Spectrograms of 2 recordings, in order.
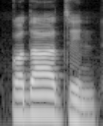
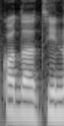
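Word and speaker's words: কদাচিন্: মৃ মৃতে বা কদাচিন এখন এখানে কদাচিহ্ন হবে না কেন হবে না কারণ এখানে কি আছে হস চিহ্ন আছে হস চিহ্ন থাকলে পুরোপুরি উচ্চারণটি হয় না অর্থাৎ বদ্ধবর্ণ যেহেতু সেজন্য হচ্ছে আমাদের এখানে কদাচিন উচ্চারণ হবে কদা চিহ্ন হবে না ঠিক আছে তাহলে আমি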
